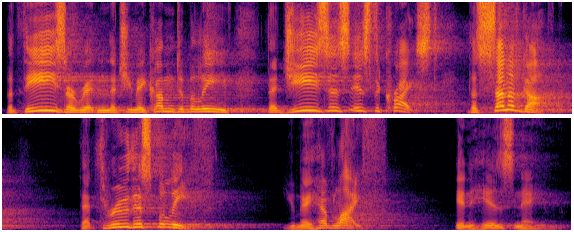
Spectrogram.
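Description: A man speaking as a priest, reading and preaching in a measured, expressive liturgical manner in an echoing church. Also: fairly high pitch. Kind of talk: solemn scripture reading and homily. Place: large church interior, at a lectern. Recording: cathedral-like echo, long church reverb.

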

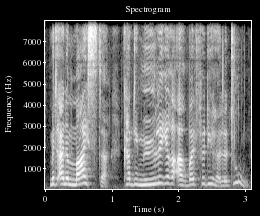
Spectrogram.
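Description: Woman voicing a young male apprentice, determined, earnest, raised pitch, audiobook. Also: fairly quick, lightly acted. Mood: urgent. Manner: earnest, urgent, persuasive. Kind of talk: audiobook character voice.

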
